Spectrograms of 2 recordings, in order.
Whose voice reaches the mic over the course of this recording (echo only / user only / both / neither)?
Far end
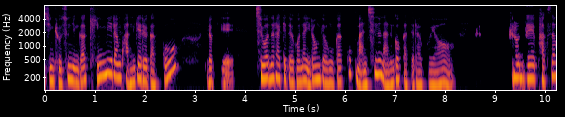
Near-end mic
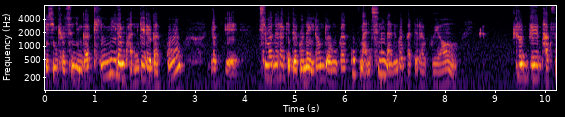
echo only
